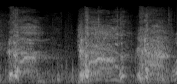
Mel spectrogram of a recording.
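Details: Three short, harsh cough bursts from an adult actor in a TV drama scene; cough.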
